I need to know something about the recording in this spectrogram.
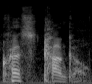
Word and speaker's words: Kresconko: Kresconko.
